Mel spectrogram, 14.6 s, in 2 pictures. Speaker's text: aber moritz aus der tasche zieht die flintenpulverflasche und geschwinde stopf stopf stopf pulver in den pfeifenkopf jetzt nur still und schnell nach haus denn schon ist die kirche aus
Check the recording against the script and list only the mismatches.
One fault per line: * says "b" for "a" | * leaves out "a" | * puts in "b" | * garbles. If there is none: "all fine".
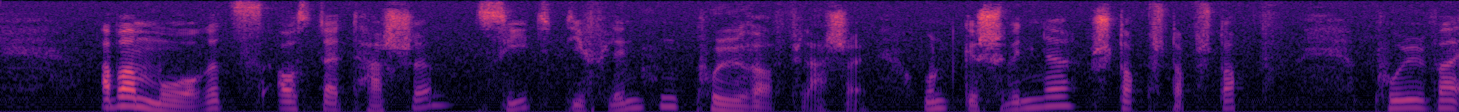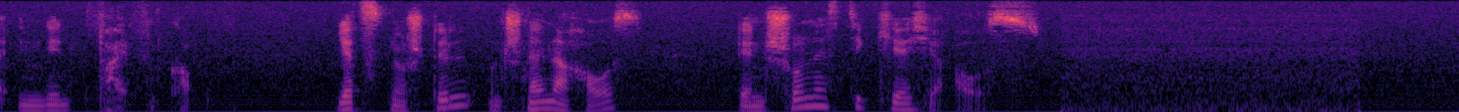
all fine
